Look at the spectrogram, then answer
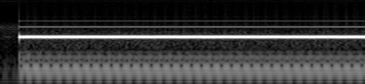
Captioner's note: beeping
